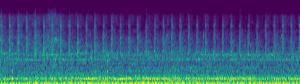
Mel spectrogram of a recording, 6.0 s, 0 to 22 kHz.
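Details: 2007 BMW X3 cold start: sharp, even ticking-knock about three per second over the cold idle, loud enough to hear in the closed cabin; oil level sensor reads full; cause unknown.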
